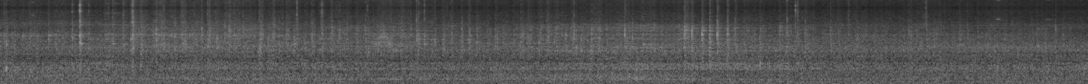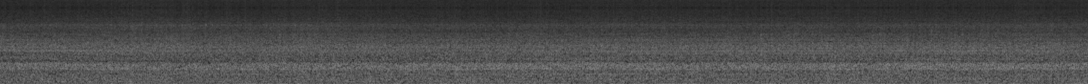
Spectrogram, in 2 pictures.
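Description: Steady rolling noise of a freight train of covered hoppers and the pickup pacing it, heard from inside the moving cab. Scattered clicks come through over the first dozen seconds, then the noise evens out into a steady rush.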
